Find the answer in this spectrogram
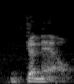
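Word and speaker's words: Gonell: i cannot pronounce his name so i'm gonna spell it out for you his last name g-g-o-n ganel ganel g-o-n-e-l-l told house investigators he could feel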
